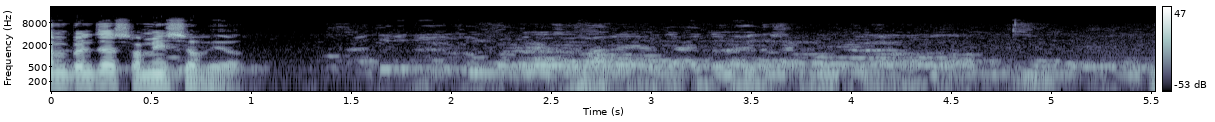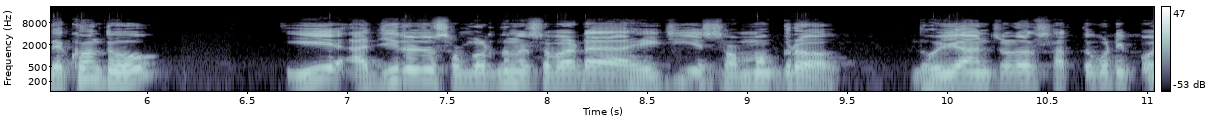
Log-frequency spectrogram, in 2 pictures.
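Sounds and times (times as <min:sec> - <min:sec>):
man talking: 0:00.0 - 0:01.0, 0:05.5 - 0:06.1, 0:06.7 - 0:11.0.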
